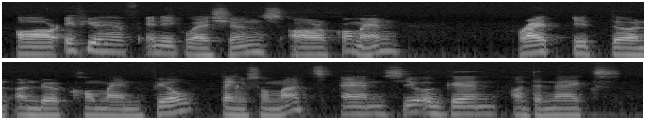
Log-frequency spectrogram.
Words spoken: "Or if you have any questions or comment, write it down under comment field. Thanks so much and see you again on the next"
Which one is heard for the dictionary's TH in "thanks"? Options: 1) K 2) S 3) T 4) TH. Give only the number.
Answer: 3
